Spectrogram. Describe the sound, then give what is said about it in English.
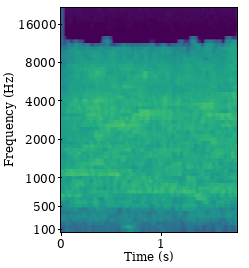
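A dense, continuous roar of a rally crowd yelling, loud, with many overlapping voices merging into a steady wall of shouting. “Because the crowd, I think, is yelling at the veteran.”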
